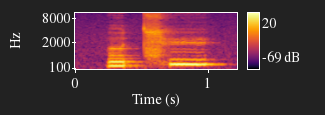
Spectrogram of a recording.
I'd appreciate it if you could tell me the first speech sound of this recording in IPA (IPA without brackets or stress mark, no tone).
ɵ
